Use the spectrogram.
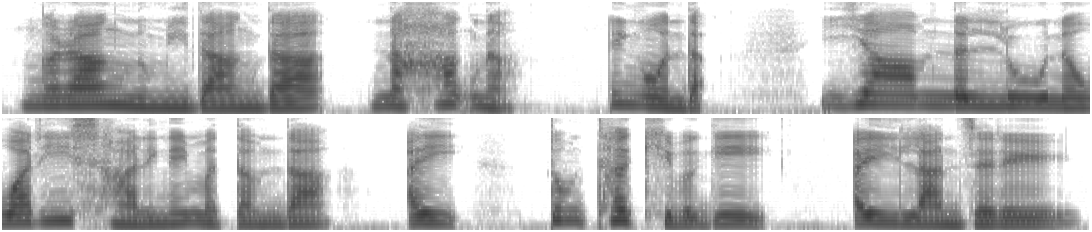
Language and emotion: Manipuri, sad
